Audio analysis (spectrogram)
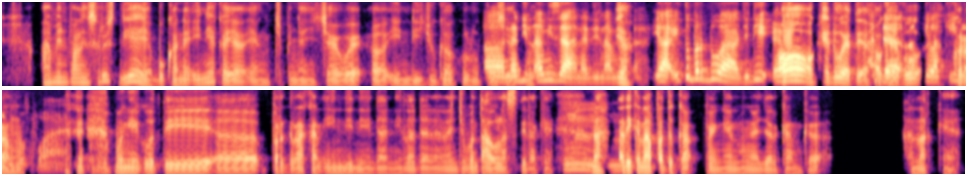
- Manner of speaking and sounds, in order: chuckle
- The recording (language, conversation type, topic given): Indonesian, podcast, Lagu apa yang ingin kamu ajarkan kepada anakmu kelak?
